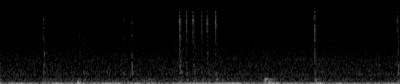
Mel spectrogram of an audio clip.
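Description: Computer keyboard keystrokes: a few scattered key presses with a quick run of about five near the middle, as a number is retyped.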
